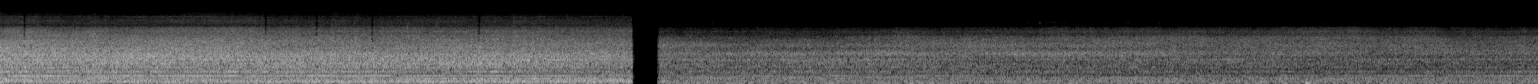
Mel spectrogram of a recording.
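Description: Claas Jaguar 860 self-propelled forage harvester chopping maize and blowing it into a trailer, with tractors running alongside: a steady machinery drone with a constant hum. The sound cuts out for a moment about six seconds in and comes back quieter, the machines further off.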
